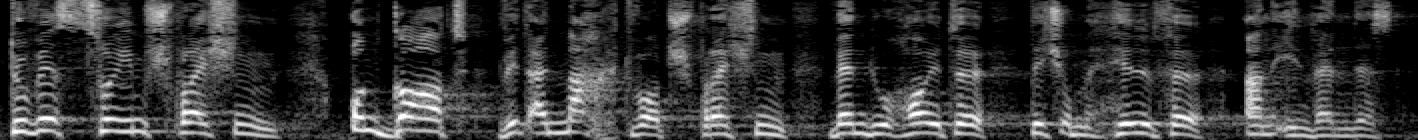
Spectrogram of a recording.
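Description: Male preacher, very high voice, proclaiming, emphatic repeated declarations, charismatic sermon. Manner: proclaiming, declarative repetitions with slow emphatic commands.

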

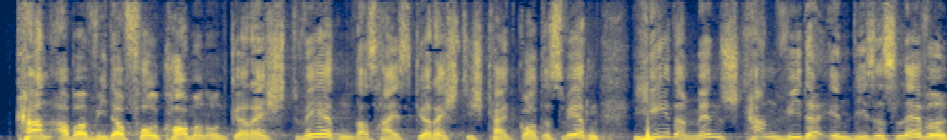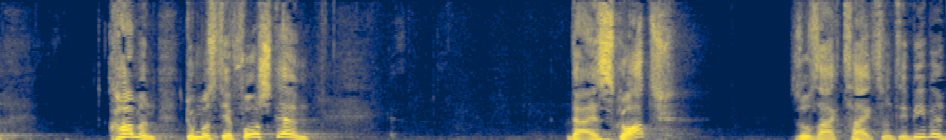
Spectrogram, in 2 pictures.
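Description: A man's voice: sits high, slightly rough. A man preaching a sermon, emphatic and repeating key phrases for effect.

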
